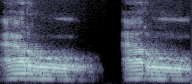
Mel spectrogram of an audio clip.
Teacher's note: keadaan ro dibaca tebal jadi ro sukun sebelumnya fathah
